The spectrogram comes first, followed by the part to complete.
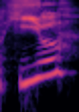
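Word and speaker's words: Gil: Jean Carlo and uh Luis G heel I believe it's pronounced he's out for 68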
